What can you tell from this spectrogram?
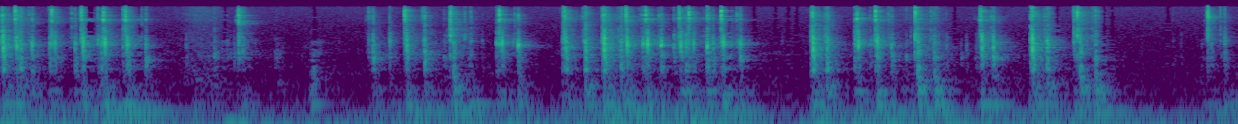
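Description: Typing on a computer keyboard: quick runs of keystroke clicks in several short bursts with brief pauses between them.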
